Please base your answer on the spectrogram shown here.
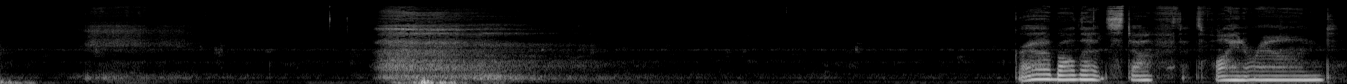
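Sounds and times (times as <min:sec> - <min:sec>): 
deep breath in and out: 0:03.7 - 0:06.1
speech: 0:10.2 - 0:13.4.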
